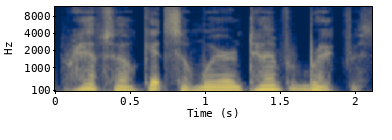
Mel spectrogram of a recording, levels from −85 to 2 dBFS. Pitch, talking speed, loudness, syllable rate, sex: 125 Hz, 225 wpm, -18 LUFS, 6.5 syllables/s, male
